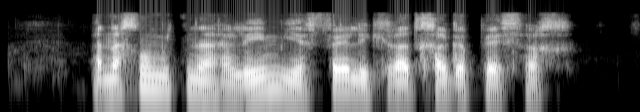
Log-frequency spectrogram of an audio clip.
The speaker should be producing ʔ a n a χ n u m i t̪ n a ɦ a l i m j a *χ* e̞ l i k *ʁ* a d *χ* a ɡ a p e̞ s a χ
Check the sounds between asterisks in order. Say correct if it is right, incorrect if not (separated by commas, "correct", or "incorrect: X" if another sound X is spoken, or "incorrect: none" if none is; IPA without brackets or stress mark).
incorrect: f, correct, correct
